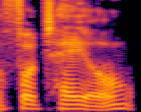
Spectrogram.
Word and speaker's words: Photael: P-H-O-T-A-E-L, photail, like Photovoltaics. kind of, yeah, like Raphael, but with photo.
